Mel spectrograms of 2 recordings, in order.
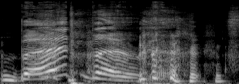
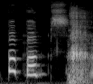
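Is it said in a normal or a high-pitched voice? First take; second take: normal; high-pitched. First: It is said in a normal voice. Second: It is said in a high-pitched voice.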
